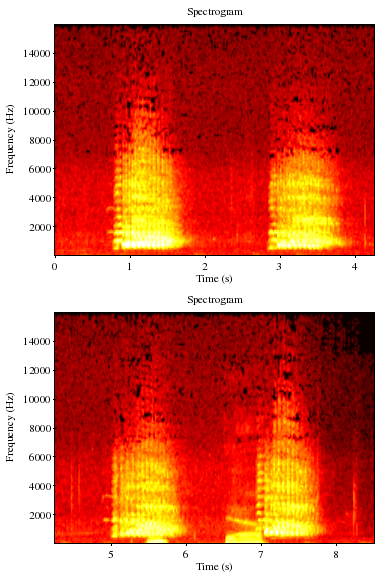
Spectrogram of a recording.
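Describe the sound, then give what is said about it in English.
Sandhill crane bugling: four loud, rolling, rattling calls spaced about two seconds apart, with a brief voice speaking between the later calls. “It's always fun to hear the sandhill cranes.”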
